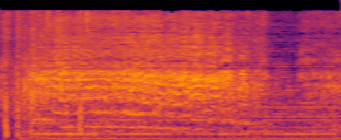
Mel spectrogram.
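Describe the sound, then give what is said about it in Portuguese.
A horse neighs in one long, loud whinny that begins sharply and holds a strained, quavering pitch for the full clip, with no voices heard. “Olhei e vi um cavalo amarelo.”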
